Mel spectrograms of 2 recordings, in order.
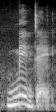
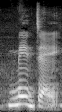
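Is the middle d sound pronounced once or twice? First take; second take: once; once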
